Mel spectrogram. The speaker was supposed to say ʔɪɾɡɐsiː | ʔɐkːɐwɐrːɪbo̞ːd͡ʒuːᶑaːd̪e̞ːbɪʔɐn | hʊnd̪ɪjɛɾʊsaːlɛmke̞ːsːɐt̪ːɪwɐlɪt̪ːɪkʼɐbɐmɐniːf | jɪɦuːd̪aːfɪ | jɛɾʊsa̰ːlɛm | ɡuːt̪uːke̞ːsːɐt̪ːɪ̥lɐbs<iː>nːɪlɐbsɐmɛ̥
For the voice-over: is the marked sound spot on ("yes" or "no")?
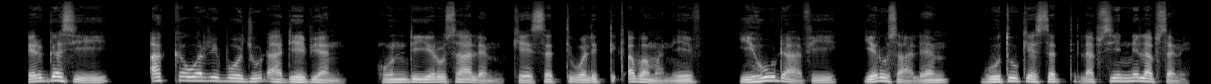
yes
